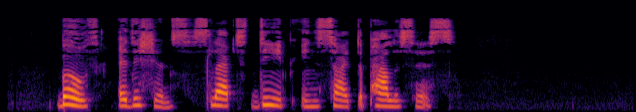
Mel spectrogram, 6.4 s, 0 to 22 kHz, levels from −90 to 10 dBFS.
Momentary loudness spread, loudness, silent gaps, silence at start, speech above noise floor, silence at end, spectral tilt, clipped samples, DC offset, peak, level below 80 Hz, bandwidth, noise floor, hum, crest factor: 13 LU; -23 LUFS; none; 0.6 s; 51 dB; 1.85 s; -3 dB/octave; under 0.1%; under 0.1%; -2 dBFS; -76 dBFS; 11.5 kHz; -73 dBFS; none; 22 dB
